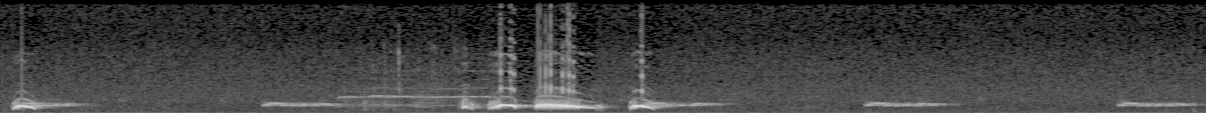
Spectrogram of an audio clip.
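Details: Spotted dove, known locally as derkuku or tekukur, calling as a lure for reluctant birds: a loud burst of throaty coos midway, with softer repeated cooing phrases before and after and a low background hum.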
